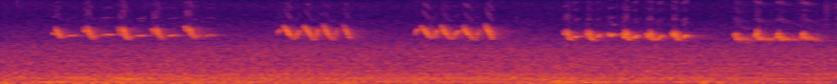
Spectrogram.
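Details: A male mockingbird sings in a backyard to win a female: bursts of rapid trilled and zigzagging notes, each phrase repeated in groups about a second long, switching type every few phrases, over constant low background noise.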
